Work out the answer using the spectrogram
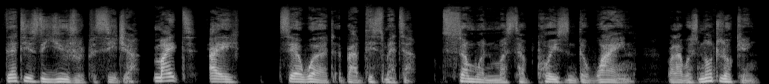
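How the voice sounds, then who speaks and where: Proud exacting game physician, husky voice, precise formal wording, dry close recording. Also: male voice, lowish voice, a bit bright, no room sound, exaggerated voice. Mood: measured, guarded. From Mali. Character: proud, exacting foreign male physician in a medieval war camp. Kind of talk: dramatic video game dialogue.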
